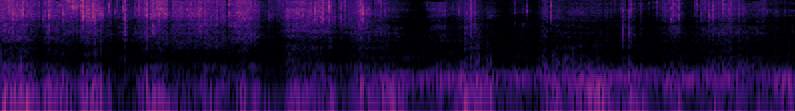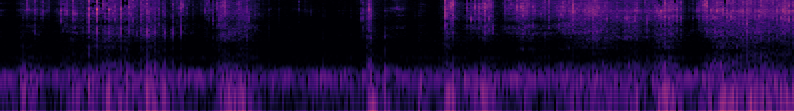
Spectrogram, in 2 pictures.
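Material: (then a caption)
Plastic. A pink hollow velcro hair roller has its hook surface scratched with fingernails, producing a continuous run of dry, crackly scratching and tearing sounds. The scratches come in uneven bursts with brief bright crackle over a low rumbling body, and the level stays fairly steady for the full clip.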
